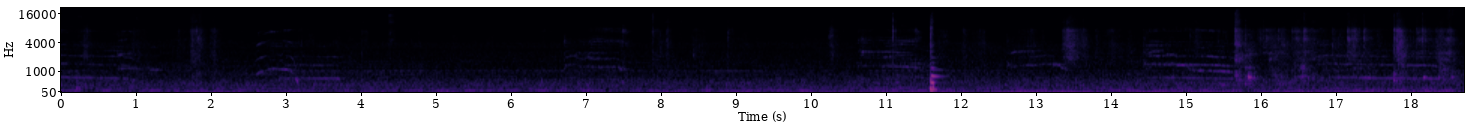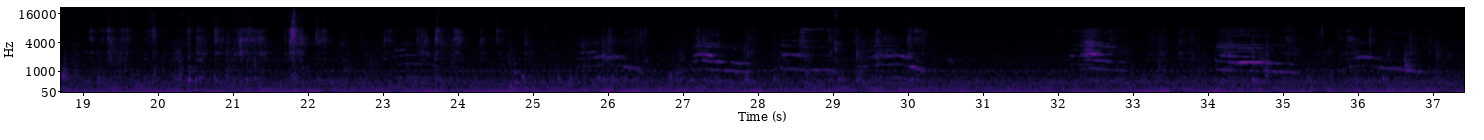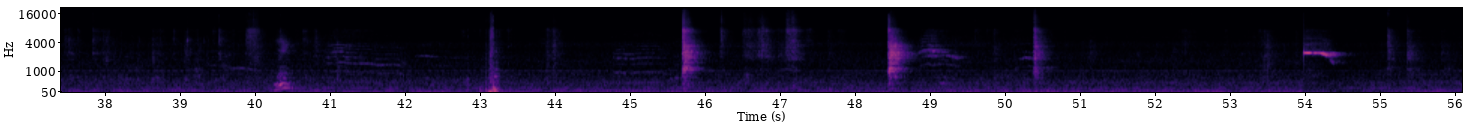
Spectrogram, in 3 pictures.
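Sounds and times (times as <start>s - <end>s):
cat meowing: 0.0s - 1.4s, 2.5s - 4.0s, 6.7s - 7.7s, 14.4s - 15.8s, 32.2s - 33.0s, 39.6s - 43.2s, 48.8s - 49.5s
cats meowing: 0.0s - 4.3s, 6.6s - 8.1s, 10.6s - 19.0s, 22.2s - 43.3s, 44.6s - 46.1s, 48.4s - 51.4s.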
